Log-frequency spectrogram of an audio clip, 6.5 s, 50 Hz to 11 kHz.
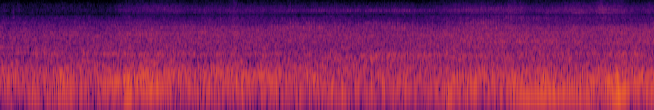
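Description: Chevrolet Corvette's V8 running at low revs as the car rolls slowly, with a brief rise in revs near the end.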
